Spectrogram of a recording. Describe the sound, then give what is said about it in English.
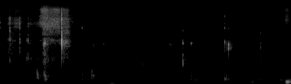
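Wet chewing of a sticky marshmallow treat: a loud crunchy bite burst up front, then scattered soft smacking and squishy mouth sounds tapering off, with no talking. “It's delish.”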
